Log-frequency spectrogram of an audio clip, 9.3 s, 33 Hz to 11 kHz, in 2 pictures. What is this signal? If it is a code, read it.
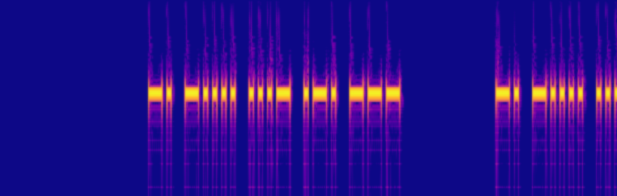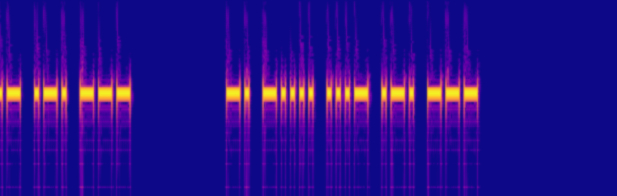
Morse code, heard as a keyed tone, about 36 wpm, 700 Hz. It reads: N6VRO N6VRO N6VRO
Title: USA Call Signs - 5 Characters - Repeated 3x - 35wpm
